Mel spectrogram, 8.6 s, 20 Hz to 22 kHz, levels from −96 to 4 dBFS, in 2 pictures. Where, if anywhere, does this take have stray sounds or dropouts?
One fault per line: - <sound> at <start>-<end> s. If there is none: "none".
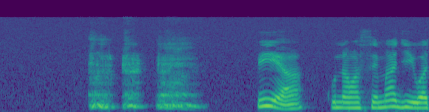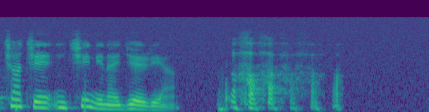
- throat clearing at 0.9-2.1 s
- laugh at 6.5-7.7 s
